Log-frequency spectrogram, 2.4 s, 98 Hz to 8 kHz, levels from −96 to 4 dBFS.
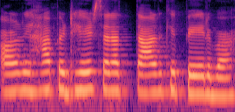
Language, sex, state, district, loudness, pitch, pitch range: Bhojpuri, female, Bihar, Saran, -16 LUFS, 230 Hz, 215-235 Hz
